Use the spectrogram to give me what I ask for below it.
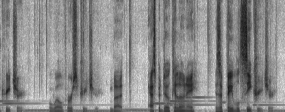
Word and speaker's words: Aspidochelone: Well, with some help from Loki, I have figured out that it is pronounced Aspidochelone.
